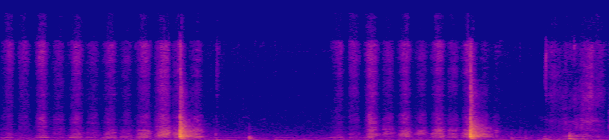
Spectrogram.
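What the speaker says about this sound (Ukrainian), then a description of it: "Далі ріжу." A knife slicing food on a cutting board, with soft scraping strokes and two sharp chops standing out, close and fairly quiet, with no talking.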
